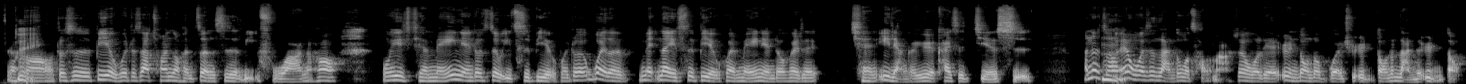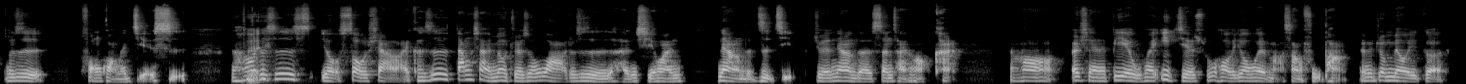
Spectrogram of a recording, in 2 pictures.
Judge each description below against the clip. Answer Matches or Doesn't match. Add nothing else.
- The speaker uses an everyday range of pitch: Matches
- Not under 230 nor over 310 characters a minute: Doesn't match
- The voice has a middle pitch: Matches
